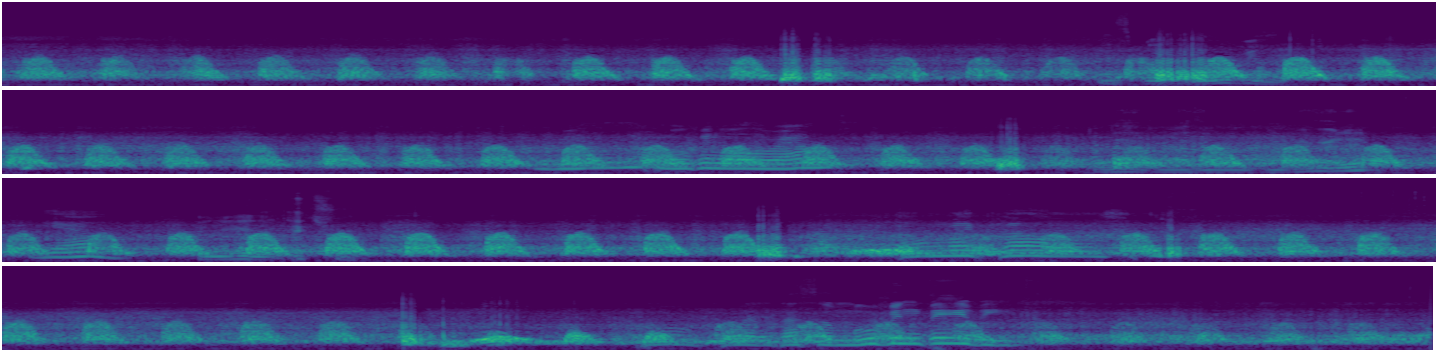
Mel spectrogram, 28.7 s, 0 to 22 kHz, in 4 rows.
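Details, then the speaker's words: Fetal heartbeat at 14 weeks of pregnancy, picked up by the OB with a handheld Doppler during a routine office visit: rapid, rhythmic whooshing pulses at about 150 beats a minute. "super excited had no idea I was gonna hear the baby's heartbeat again today I am currently 14 weeks pregnant"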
